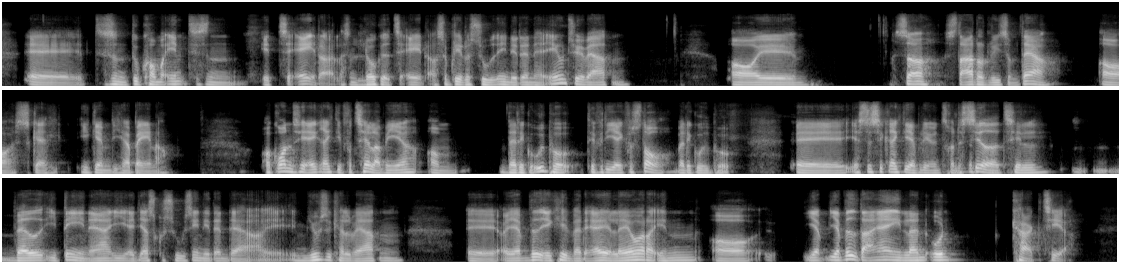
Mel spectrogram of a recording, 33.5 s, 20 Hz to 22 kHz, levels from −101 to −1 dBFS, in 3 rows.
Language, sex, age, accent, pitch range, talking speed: Danish, male, 20-39, native, 100-130 Hz, 195 wpm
